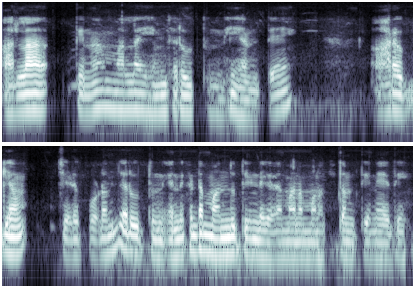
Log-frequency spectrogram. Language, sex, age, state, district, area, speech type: Telugu, male, 18-30, Telangana, Mancherial, rural, spontaneous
